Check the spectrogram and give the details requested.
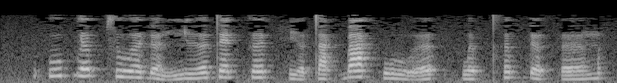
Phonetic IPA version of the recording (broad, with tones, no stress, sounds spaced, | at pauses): ʔ u˦˥ p̚ l ə˦˥ p̚ s u˧ ə̯ ɗ ə˧˩ n ɲ ɨ˨˦ ə̯ t̪ ɛ˦˥ t̚ k əː˦˥ t̚ h i˧˩ ə̯ t̪ a˨˩ k̚ ɓ a˦˥ k̚ h w u˧˩˨ ə̯ | h w ə˨˩ p̚ t̪ʰ ə˦˥ p̚ ɗ əː˨˩ k̚ ʔ əː˨˦ m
